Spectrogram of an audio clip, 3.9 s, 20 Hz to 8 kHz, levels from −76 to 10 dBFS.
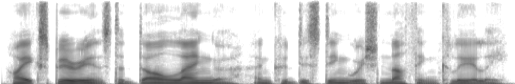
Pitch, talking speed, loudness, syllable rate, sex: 95 Hz, 155 wpm, -18 LUFS, 5.0 syllables/s, male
